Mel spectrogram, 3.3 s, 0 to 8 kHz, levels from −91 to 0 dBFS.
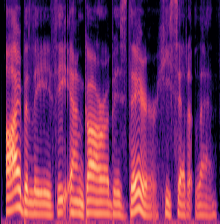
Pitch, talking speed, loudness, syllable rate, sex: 150 Hz, 180 wpm, -17 LUFS, 4.8 syllables/s, female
